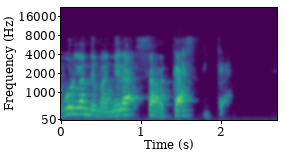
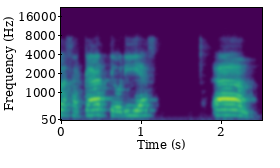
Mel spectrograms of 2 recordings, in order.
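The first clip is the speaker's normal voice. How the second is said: ordinary talk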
